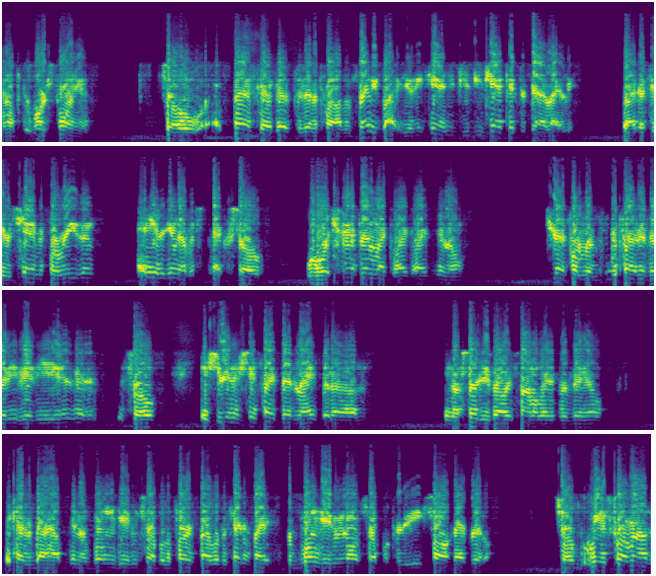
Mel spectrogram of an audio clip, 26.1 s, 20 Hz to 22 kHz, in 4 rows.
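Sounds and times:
person talking over phone line: 0.0 - 11.2, 12.0 - 16.8, 17.4 - 24.5, 25.1 - 26.0.

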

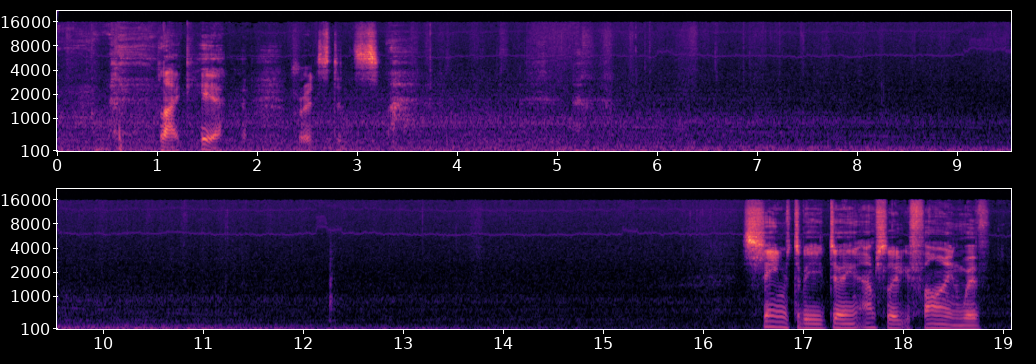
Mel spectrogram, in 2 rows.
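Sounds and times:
tyre and road rumble in car: 0.0 - 13.5.

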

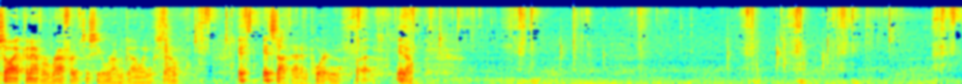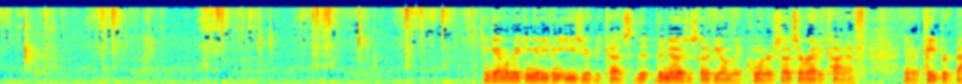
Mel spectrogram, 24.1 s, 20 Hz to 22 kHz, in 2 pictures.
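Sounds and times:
knife shaving wood: 0.8 - 8.3, 9.0 - 18.1.

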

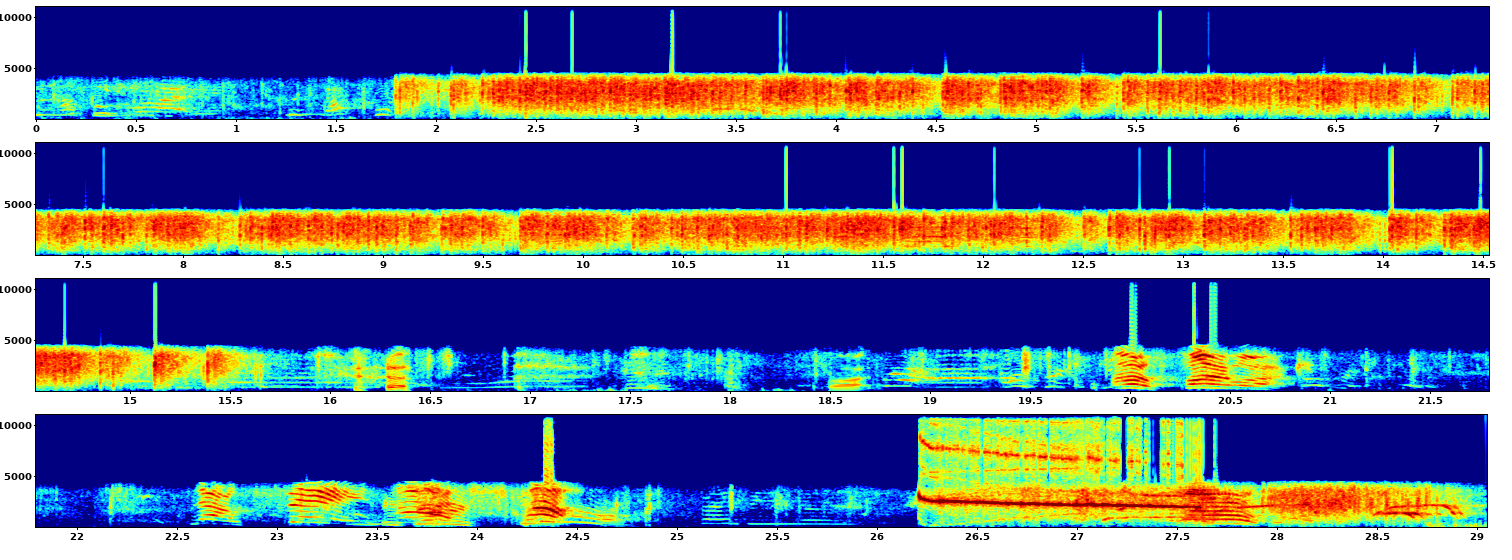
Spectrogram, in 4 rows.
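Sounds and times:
firework fountain crackling hiss: 1.3 - 16.3, 26.2 - 29.0.

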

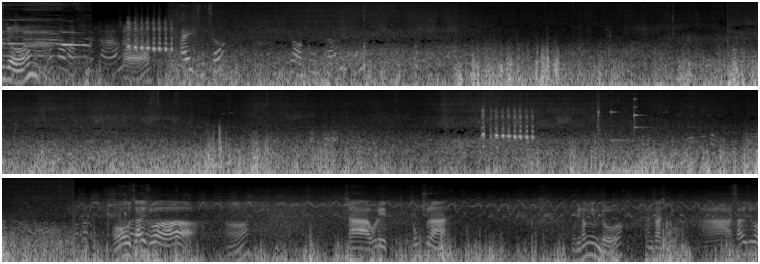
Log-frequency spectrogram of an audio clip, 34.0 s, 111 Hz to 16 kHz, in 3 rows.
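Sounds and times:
wind buffeting microphone: 0.0 - 34.0
high-pitched jingle: 20.5 - 21.2.

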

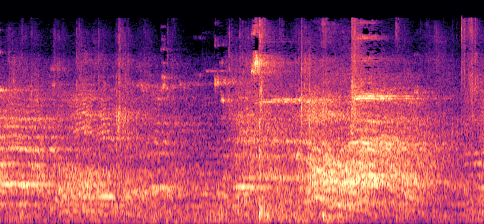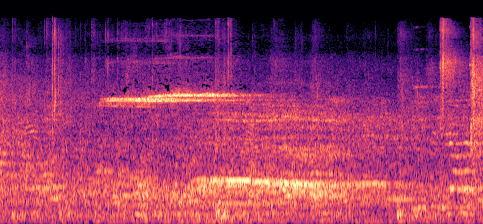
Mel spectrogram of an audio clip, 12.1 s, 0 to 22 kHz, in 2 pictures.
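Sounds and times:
players' voices echoing: 0.0 - 12.0.

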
